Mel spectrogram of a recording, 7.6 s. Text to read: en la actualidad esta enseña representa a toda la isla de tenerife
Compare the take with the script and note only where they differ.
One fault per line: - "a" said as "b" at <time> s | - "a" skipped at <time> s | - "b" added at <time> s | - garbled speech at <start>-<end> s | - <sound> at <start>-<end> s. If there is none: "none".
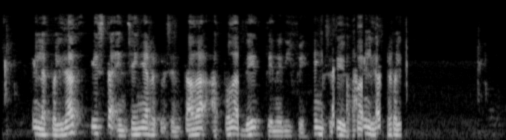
- "la isla" skipped at 3.6 s
- garbled speech at 4.7-6.0 s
